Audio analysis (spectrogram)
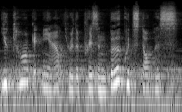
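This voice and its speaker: A woman acts a frightened game scientist with an average-pitched voice, anxious and hesitant. The room echoes around her and music plays clearly behind. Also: moderate pace, close to an everyday voice. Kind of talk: video game dramatic acting.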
